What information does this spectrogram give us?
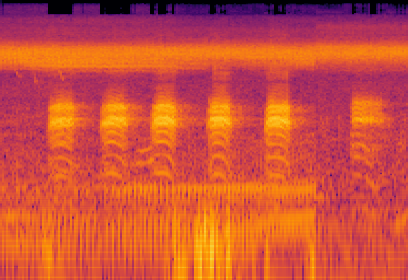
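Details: Crows, described as ravens, calling in a steady series: six harsh, hoarse caws spaced roughly half a second apart, each short and grating, over a constant high hiss and low rumbling background.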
